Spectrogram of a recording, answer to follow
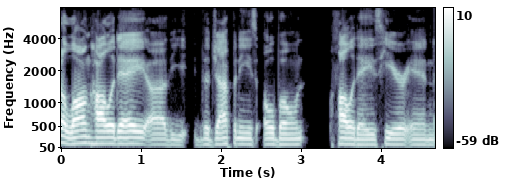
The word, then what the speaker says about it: Obon: The way that you pronounce it made it sound like Obone or something.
